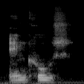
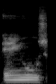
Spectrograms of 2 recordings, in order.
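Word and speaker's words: Engels: dug up yesterday because I called on the angles ankles so I've been I've been told to to get it you up oh d r they missed nothing they missed nothing on this but I I consulted Ryan who consulted Derek Ray I'm told is Engles it's not Engles and I was working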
